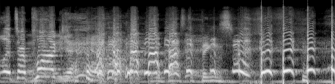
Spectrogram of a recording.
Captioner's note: laughter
